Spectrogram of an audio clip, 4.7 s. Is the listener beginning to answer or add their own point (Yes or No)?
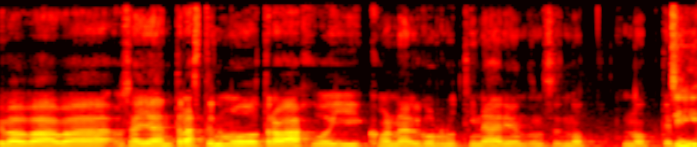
Yes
